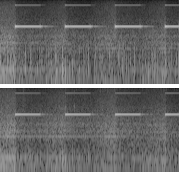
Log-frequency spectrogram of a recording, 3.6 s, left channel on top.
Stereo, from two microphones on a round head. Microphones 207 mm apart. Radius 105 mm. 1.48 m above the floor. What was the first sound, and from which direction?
An alarm, 80° left.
